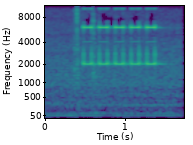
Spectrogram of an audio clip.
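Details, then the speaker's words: Panasonic air purifier tip-over sensor alarm: five short evenly spaced high beeps when the magnet is removed; placing the magnet back and power-cycling stops the beeping. "Các bác lưu ý, em bỏ ra này, bỏ cục nam châm ra này. Đấy, máy lại kêu tít tít."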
